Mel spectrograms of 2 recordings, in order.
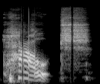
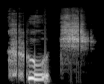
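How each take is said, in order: First: The vowel is said like 'ow'. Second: The vowel is said like 'oo'. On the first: "It's spelled couch" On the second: "but it is pronounced Cooch"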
